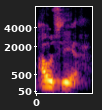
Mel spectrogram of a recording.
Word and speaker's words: Osiris: The name of Osiris was pronounced Ausir.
